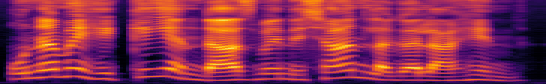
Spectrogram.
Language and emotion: Sindhi, neutral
